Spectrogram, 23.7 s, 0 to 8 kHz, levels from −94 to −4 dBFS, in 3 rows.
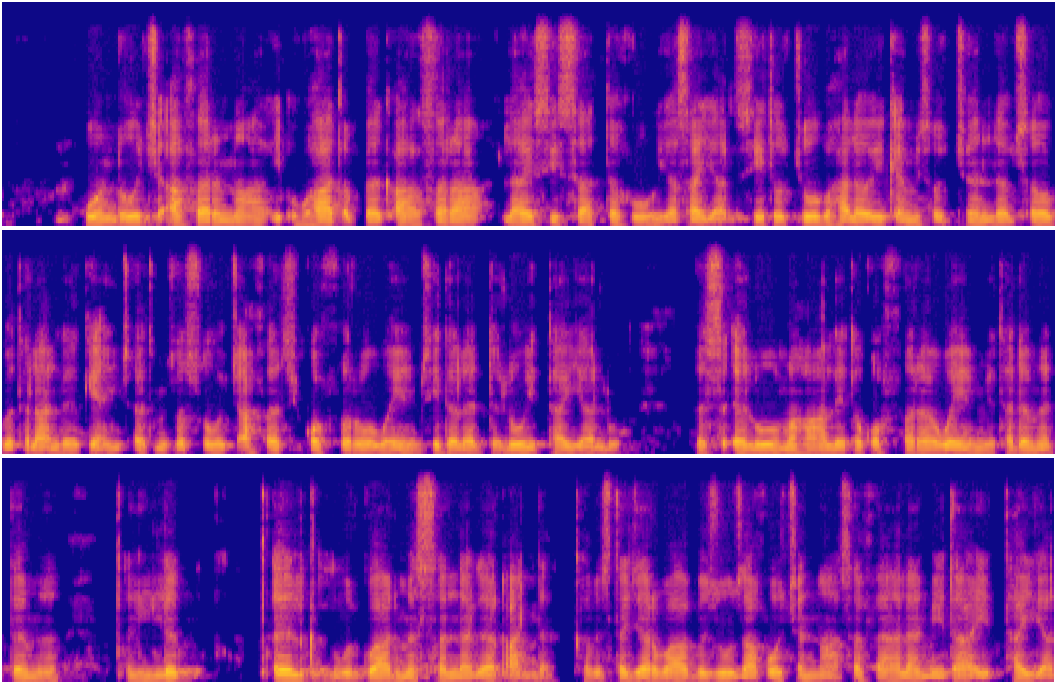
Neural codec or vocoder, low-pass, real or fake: codec, 16 kHz, 4.8 kbps, FACodec; 7.2 kHz; fake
